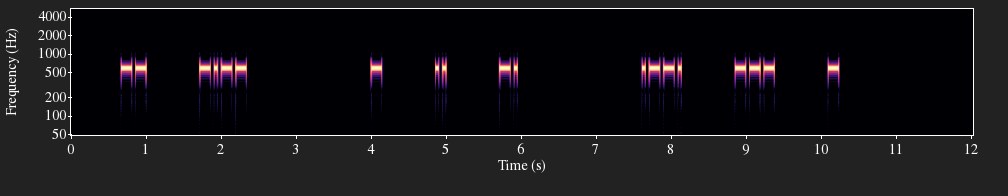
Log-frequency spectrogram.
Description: Morse code, heard as a keyed tone, about 25 wpm, spaced as for 10 wpm, 600 Hz. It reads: MY TIN POT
